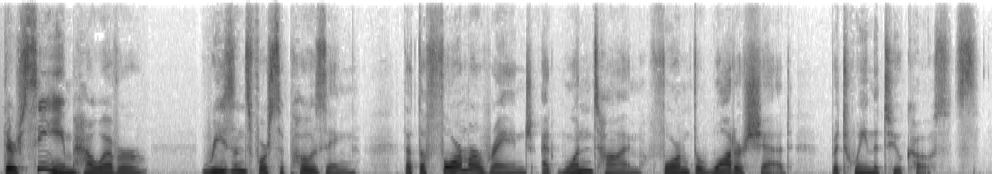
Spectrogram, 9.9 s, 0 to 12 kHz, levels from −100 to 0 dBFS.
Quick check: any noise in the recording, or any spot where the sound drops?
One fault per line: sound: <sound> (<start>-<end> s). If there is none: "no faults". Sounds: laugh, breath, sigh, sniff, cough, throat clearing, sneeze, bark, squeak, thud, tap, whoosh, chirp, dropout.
no faults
